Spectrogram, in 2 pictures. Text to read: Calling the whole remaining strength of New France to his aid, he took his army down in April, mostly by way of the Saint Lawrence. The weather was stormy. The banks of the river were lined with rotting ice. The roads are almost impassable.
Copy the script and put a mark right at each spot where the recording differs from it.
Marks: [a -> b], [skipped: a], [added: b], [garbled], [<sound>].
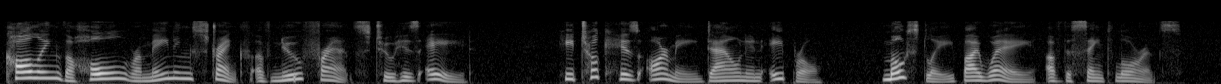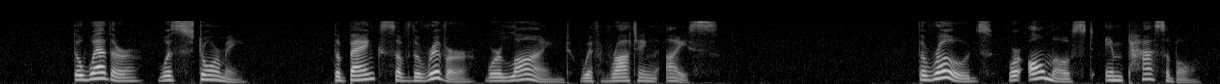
Calling the whole remaining strength of New France to his aid, he took his army down in April, mostly by way of the Saint Lawrence. The weather was stormy. The banks of the river were lined with rotting ice. The roads [are -> were] almost impassable.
